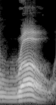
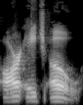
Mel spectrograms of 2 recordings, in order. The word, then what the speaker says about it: rho: p it is not a p it's a row and it's pronounced rho rho this is a greek letter and it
